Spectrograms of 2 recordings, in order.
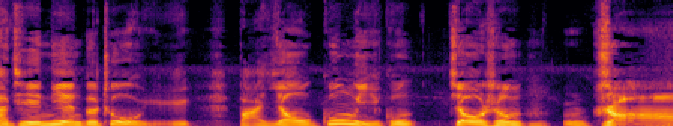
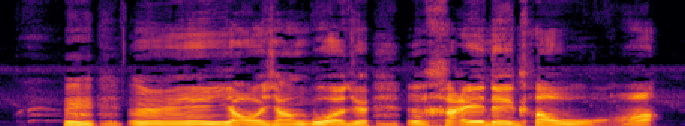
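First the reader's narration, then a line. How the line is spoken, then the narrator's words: Laughing. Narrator (Chinese): 八戒笑道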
